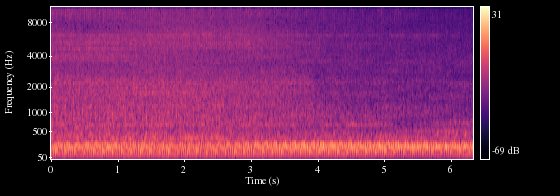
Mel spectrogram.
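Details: 1996 Volvo 850R on 93 octane at stock boost, idling: light tick about three to four per second from the driver side of the engine, fading in and out; owner unsure if it is normal, cause unknown.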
